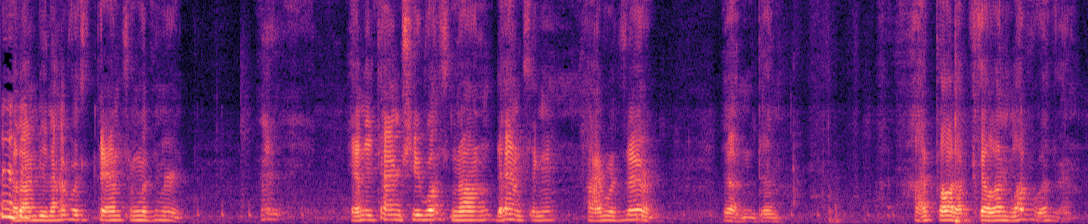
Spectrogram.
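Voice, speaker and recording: A man with a fairly high pitch talks at a fairly slow pace, leaving long, frequent pauses. His intonation is monotone and flat, and background noise is noticeable. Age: 80s+. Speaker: elderly man recounting his life. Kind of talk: casual chat. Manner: halting.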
